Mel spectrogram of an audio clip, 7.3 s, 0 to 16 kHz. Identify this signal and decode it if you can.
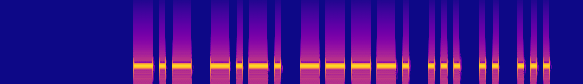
Morse code, heard as a keyed tone, about 15 wpm, 700 Hz. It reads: KC9SIS
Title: USA Call Signs - 6 Characters - Repeated 2x - 15wpm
